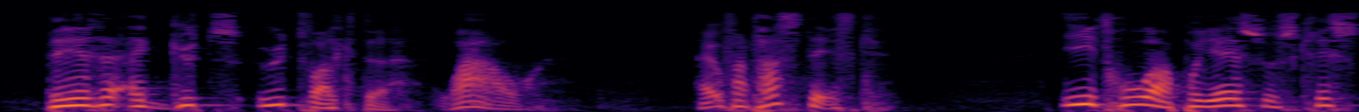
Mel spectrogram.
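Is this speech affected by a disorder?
No.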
